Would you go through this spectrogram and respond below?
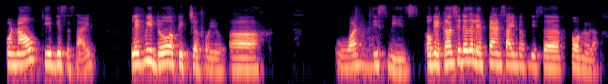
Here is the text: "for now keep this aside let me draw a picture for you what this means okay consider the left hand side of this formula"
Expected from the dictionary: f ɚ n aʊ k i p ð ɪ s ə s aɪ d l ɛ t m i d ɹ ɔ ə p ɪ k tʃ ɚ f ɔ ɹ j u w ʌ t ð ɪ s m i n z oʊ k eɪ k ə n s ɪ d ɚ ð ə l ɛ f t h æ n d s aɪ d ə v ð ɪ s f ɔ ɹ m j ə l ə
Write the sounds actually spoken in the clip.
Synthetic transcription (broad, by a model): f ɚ n aʊ k i p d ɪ s ə s aɪ d l ɛ t m i d ɹ ɔ ə p ɪ k tʃ ɚ f ɔ ɹ j u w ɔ t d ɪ s m i n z oʊ k eɪ k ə n s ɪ d ɚ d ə l ɛ f t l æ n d s aɪ d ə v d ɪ s f ɔ ɹ m j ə l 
